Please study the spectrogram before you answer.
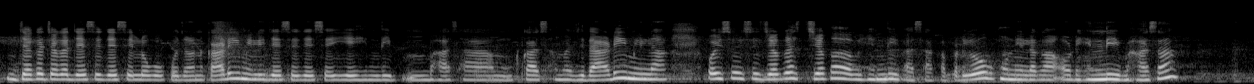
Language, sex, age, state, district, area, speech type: Hindi, female, 45-60, Bihar, Begusarai, rural, spontaneous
